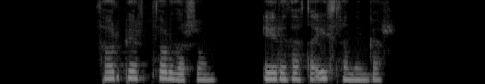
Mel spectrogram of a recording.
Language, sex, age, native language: Icelandic, female, 20-29, Icelandic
